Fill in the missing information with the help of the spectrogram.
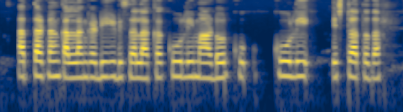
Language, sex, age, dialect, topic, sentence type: Kannada, female, 18-24, Northeastern, agriculture, question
